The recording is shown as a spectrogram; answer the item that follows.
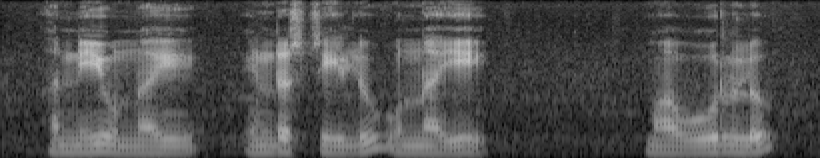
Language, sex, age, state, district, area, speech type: Telugu, male, 60+, Andhra Pradesh, East Godavari, rural, spontaneous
